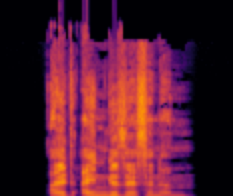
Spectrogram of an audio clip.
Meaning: strong dative masculine/neuter singular of alteingesessen
- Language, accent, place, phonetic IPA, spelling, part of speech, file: German, Germany, Berlin, [altˈʔaɪ̯nɡəzɛsənəm], alteingesessenem, adjective, De-alteingesessenem.ogg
